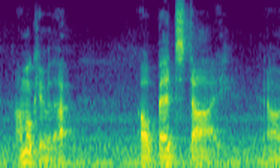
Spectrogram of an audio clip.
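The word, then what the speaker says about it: Bed-Stuy: Oh, bedsty. Oh, it's pronounced bedsty.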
